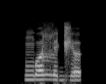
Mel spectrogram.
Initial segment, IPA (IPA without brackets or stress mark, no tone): ŋʷ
